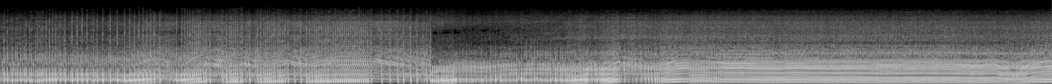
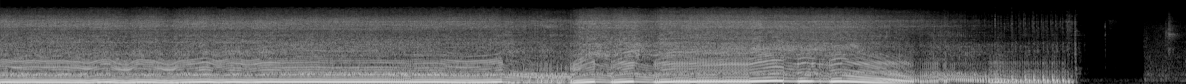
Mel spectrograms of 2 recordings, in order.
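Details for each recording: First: Very small chainsaw found in the trash, never repaired and not run for years, started easily without starting fluid. A rough cutting noise is followed by a steady, even idle with gentle speed wobble. Power is where it should be. Healthy. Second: Craftsman 3.7/Poulan 3700 chainsaw, unused for years: revs surge and sag unevenly, then bog and cut out, needing the choke repeatedly; stalling, with the fuel line later found cracked and needing replacement.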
